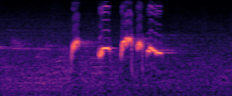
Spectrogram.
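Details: Red-whiskered bulbul singing in the summer daytime sun, a contest-style song for training other birds: a single quick phrase of five bright, warbled whistled notes, rising then falling, over a quiet background.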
